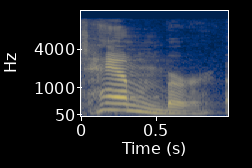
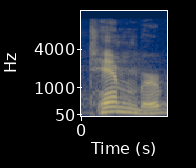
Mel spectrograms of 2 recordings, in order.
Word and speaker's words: timbre: I don't know the exact timbre of voice. T-I-M-B-R-E. It looks like it's timber, but it's pronounced timbre.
